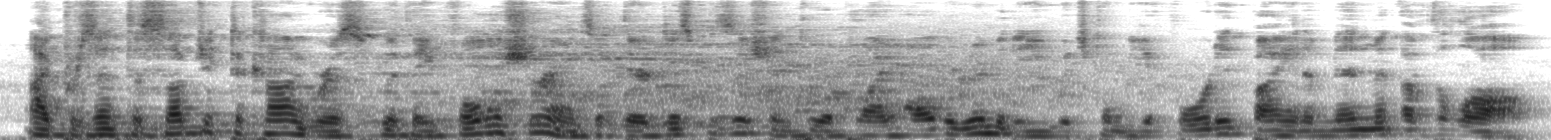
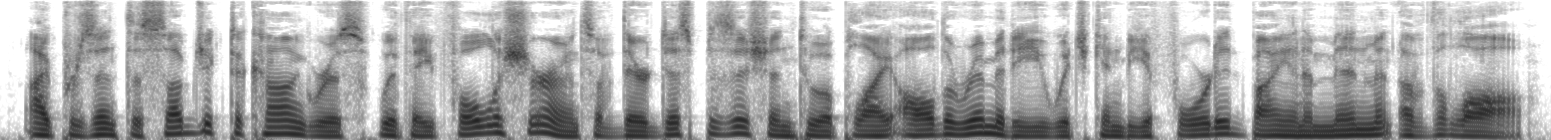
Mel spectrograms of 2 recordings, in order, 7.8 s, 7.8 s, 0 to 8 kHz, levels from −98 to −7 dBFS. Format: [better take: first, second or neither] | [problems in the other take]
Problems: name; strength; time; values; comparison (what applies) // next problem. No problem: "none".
second | noise reduction (classical method WPE with log-MMSE)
